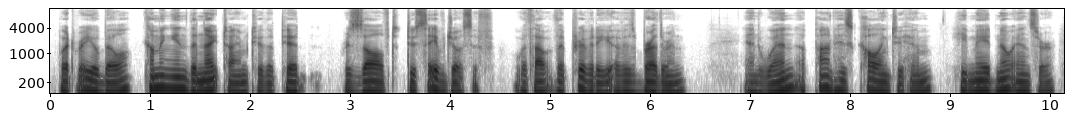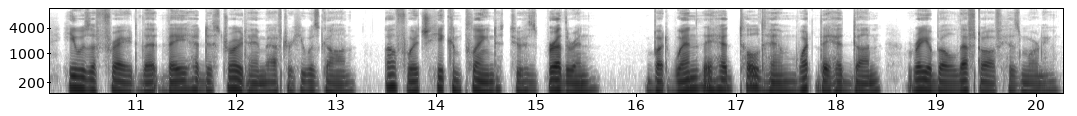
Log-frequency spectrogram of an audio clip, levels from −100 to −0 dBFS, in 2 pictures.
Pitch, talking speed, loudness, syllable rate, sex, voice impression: 110 Hz, 190 wpm, -21 LUFS, 4.9 syllables/s, male, very masculine, very adult-like, middle-aged, thick, slightly relaxed, slightly weak, dark, slightly soft, muffled, slightly fluent, cool, very intellectual, very sincere, very calm, slightly mature, friendly, reassuring, slightly unique, elegant, sweet, very kind, very modest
